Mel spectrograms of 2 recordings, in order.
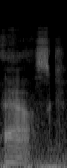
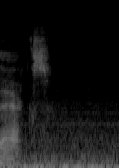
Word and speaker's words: ask: How many people mispronounce it as axe? How many? I'm sure there are many. Let me ask you a question. So, they eliminate the S and they go to the K.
